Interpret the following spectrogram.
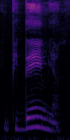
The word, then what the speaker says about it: epidemia: palavrinha aqui ó epidemia observa em a maneira que o pronunciei ela em espanhol epidemia não ep de Mia no português nós falamos epidemia no espanhol epidemia então vejam bem existem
